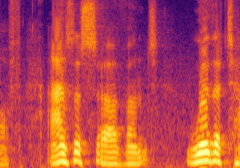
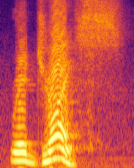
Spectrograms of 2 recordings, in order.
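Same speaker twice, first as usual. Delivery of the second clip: raised, louder exhortation; commanding voice; 4 semitones higher, 5 dB louder than usual. Shown as a demonstration. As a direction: call them to joy. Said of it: "as Peter makes these exhortations".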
